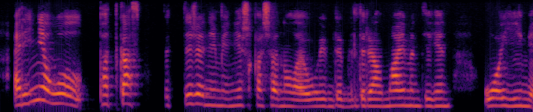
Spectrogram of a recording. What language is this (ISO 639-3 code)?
kaz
